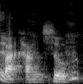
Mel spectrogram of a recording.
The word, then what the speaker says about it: Park Hang-seo: Jadi tadi waktu Park Hang-soo, bacanya Park Hang-soo. Park Hang-soo, yes.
